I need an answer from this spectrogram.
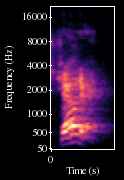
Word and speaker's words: Patrick Choudja: It's Choudja. That's how it's pronounced, for negotiating rates, so we don't know the negotiating rates here.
